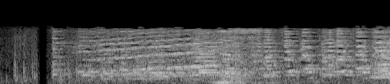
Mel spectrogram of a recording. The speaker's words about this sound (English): Dan, still under the counter, heard the approaching horses and recognized Silver's hoofbeat.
